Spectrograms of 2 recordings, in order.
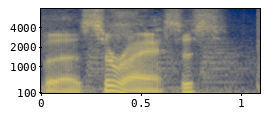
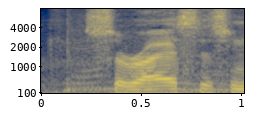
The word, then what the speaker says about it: psoriasis: You know the weirdest thing about psoriasis, and you probably know this. – Yeah. – The weirdest thing about it is that it's spelled with a P.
